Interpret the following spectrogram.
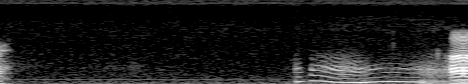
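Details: Oscar the pug asleep, snoring once with a drawn-out nasal, wavering drone of about one and a half seconds. A person's voice calling his name is heard briefly just before and after.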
